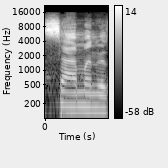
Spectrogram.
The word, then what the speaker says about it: Salmon: S-A-L-M-O-N. But the L is silent, right? But there's a male name in Israel, S-A-L-M-O-N, where the L is not silent, it's pronounced.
